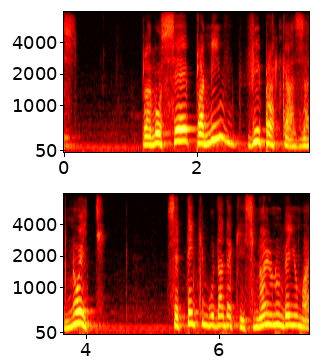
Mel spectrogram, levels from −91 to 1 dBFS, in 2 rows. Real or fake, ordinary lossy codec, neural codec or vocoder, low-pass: real; none; none; none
